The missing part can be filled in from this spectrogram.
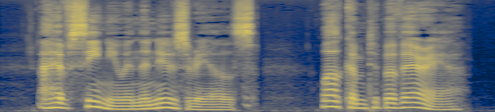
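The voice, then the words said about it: Clear English, faint continental accent. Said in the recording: “She spoke English clearly, with the faint continental accent that said she'd learned it in Europe.”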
